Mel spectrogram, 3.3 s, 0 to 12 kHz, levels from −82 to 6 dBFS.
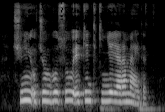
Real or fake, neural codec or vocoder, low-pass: real; none; 10.8 kHz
